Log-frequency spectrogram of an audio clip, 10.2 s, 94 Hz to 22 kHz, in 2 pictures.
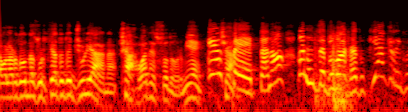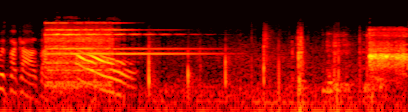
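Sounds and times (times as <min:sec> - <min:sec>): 
speech: 0:00.0 - 0:06.8
telephone ringing: 0:05.6 - 0:08.1.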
